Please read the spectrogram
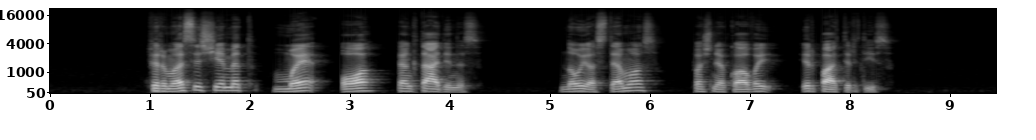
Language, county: Lithuanian, Alytus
